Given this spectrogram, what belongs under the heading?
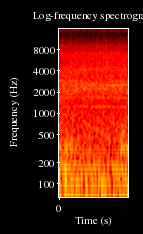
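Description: Steady rain pouring outdoors along a roadside, a dense continuous hiss and patter with a low rumbling undertone, close and unbroken throughout the brief stretch.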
